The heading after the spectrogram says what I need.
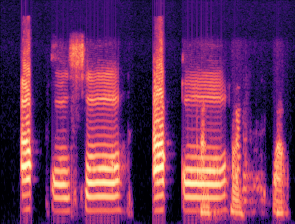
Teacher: Tapi qofnya qalqalahnya mau dipantul.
